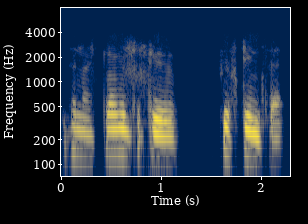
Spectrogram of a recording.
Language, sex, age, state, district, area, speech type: Tamil, male, 18-30, Tamil Nadu, Erode, rural, conversation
